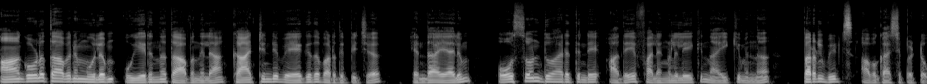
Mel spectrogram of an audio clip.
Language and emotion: Malayalam, neutral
